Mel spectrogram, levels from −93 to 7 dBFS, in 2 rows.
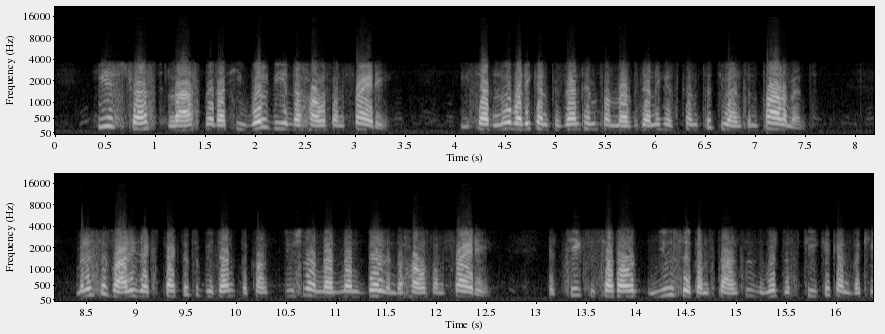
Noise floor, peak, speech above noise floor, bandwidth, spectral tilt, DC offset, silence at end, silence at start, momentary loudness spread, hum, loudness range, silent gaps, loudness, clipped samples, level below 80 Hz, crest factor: -66 dBFS; -8 dBFS; 40 dB; 5.6 kHz; -6.5 dB/octave; under 0.1%; 0.15 s; 0.45 s; 13 LU; none; 3 LU; none; -26 LUFS; under 0.1%; -74 dBFS; 18 dB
